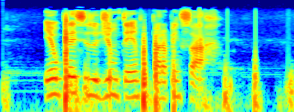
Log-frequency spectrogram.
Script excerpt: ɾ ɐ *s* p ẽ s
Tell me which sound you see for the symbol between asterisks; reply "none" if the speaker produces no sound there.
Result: none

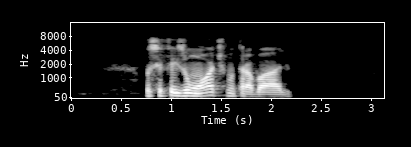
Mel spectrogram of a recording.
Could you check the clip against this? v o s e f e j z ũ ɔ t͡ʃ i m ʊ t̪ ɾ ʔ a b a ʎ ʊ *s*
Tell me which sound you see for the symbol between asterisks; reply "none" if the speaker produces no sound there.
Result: none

